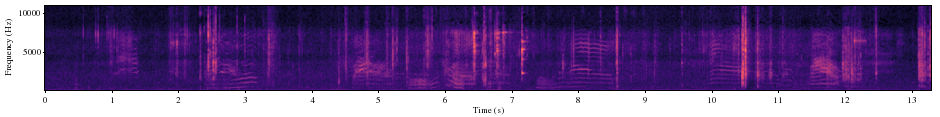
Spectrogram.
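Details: Feeding time at a stray cat colony beside an old ruined house, with an intruder cat met by the colony's biggest cat: a run of loud, rising and falling yowling meows, some overlapping, above constant low background noise and scattered clicks.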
